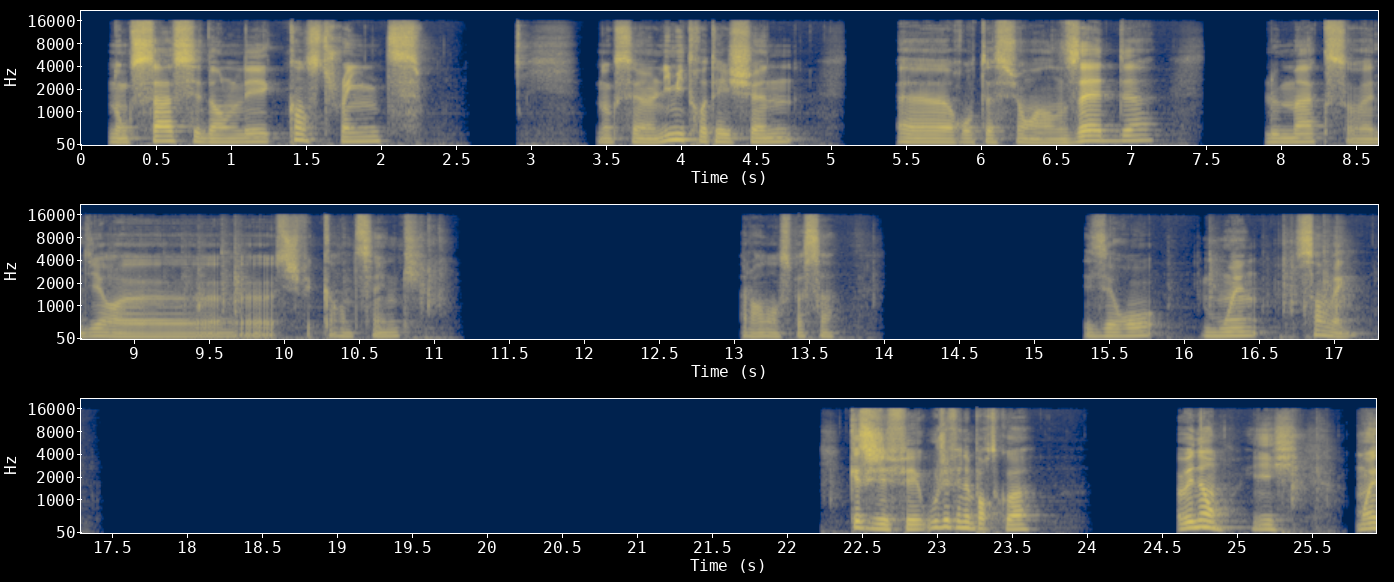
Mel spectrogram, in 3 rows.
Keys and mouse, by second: 1.1 click, 1.6-3.9 drag, 6.4 click, 8.6-9.8 drag, 10.8 r, 10.8 z, 13.4 Escape, 15.4-17.2 drag, 18.2 r, 19.2 z, 20.2 Escape, 21.0 r, 22.1 Escape, 24.7-25.9 drag.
